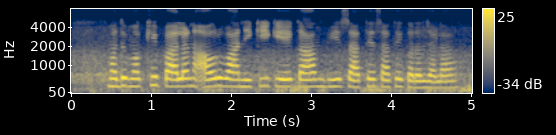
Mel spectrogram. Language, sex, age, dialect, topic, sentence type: Bhojpuri, female, 18-24, Western, agriculture, statement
